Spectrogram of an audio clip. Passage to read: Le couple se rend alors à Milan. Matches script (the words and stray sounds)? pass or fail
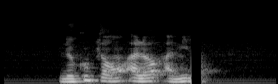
fail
